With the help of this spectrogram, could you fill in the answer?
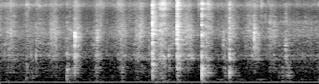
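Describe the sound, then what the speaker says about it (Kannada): Masala for raw mango rice fries in a pan, a quiet sizzle punctuated by rhythmic scraping stirs of a spatula, strokes growing sharper midway. "ಹಸಿ ಸ್ಮೆಲ್ ಹೋಗೋ ತನಕ ಇದನ್ನು ಫ್ರೈ ಮಾಡ್ಕೊಳ್ಳೋಣ."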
